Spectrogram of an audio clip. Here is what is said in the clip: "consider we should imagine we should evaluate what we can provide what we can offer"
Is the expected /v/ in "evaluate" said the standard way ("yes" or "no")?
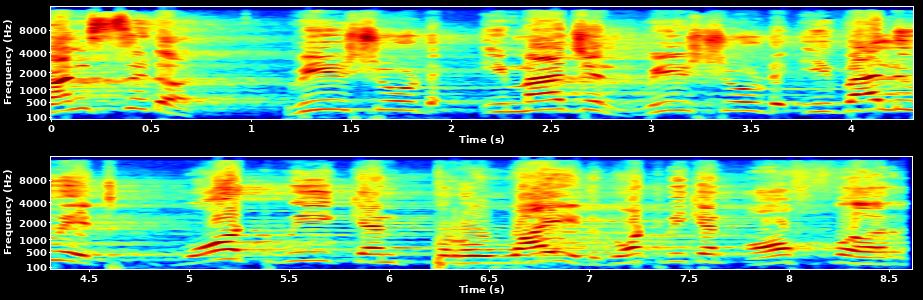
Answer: yes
